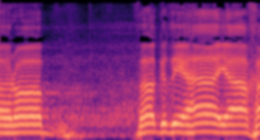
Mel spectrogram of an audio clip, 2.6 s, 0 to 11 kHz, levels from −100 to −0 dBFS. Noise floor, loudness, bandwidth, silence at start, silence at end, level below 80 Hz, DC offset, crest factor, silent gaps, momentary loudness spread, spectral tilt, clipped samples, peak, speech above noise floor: -39 dBFS; -18 LUFS; 10.5 kHz; 0 s; 0 s; -54 dBFS; under 0.1%; 12 dB; none; 20 LU; -5.5 dB/octave; under 0.1%; -6 dBFS; 21 dB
